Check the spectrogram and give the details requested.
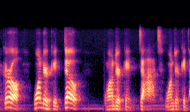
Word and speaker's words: Gadot: wonder kid Oh wonder good dot wonder good I'm gonna say good dot now on because that's how a gal gadot pronounces her name so I'll give you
